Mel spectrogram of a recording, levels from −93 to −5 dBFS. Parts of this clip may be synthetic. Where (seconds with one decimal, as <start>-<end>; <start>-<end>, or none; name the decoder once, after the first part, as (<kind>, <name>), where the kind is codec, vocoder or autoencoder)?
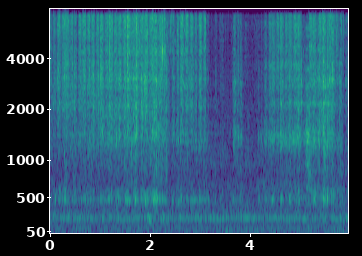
4.1-5.0 (autoencoder, DAC-VAE)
